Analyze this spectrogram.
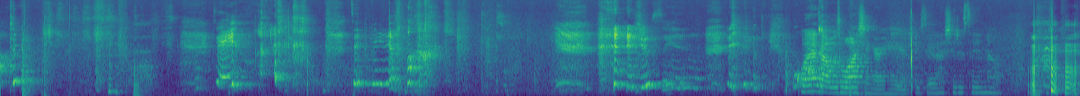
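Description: A young girl laughs and giggles nearby.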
